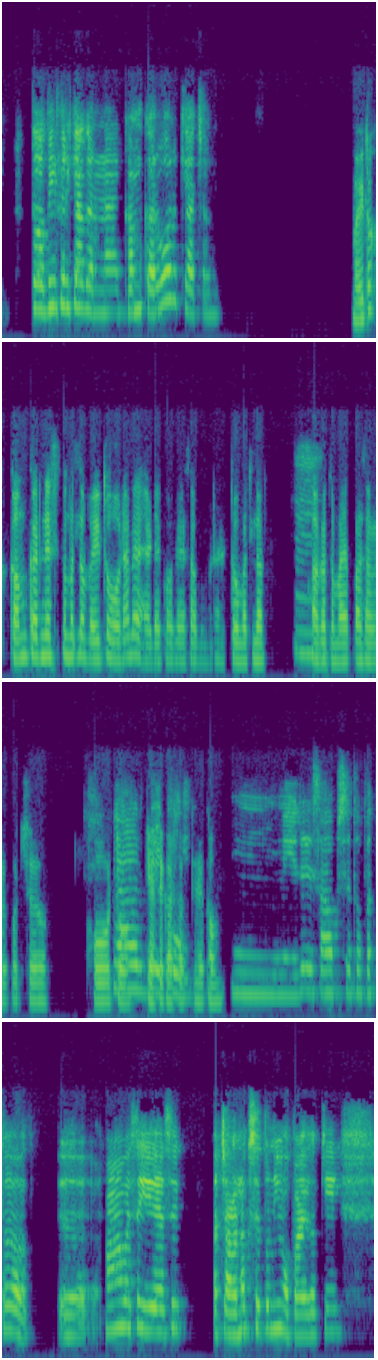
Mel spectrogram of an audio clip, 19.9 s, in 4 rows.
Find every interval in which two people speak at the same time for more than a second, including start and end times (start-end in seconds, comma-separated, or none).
11.5-12.9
